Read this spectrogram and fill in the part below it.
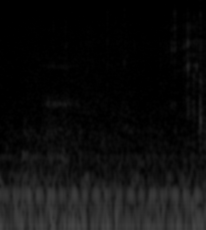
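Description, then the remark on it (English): Crunchy chewing of Cheetos into a microphone, a steady stream of munching and crackling bites, fairly quiet overall with a low hum underneath and no talking. “Quit chewing into the microphone.”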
